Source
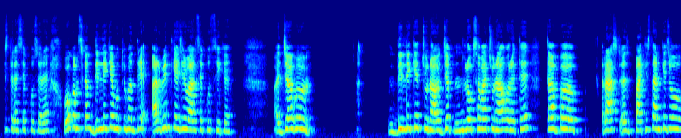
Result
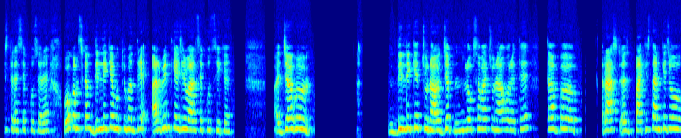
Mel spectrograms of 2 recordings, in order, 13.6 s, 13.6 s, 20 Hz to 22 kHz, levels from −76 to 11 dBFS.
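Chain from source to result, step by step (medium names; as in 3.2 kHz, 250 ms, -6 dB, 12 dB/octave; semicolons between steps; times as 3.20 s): 9.13–11.49 s: flange 1.3 Hz, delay 8.3 ms, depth 1.6 ms, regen -58%; bit crusher 8-bit; trim +2 dB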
